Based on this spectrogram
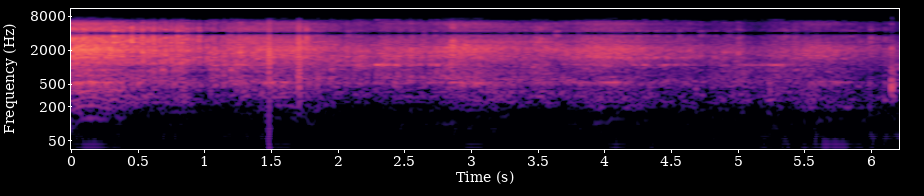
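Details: Volkswagen Transporter T4 with unstable idle, power loss and heavy white smoke: uneven idle rising and sagging over several seconds with irregular beat, caused by an air leak at the oil breather recirculation hose into the intake.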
